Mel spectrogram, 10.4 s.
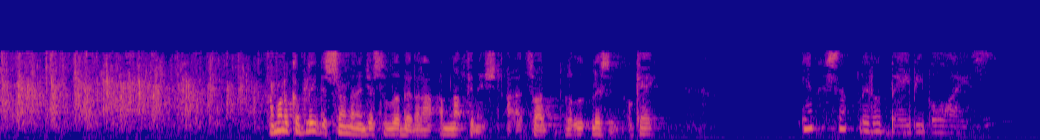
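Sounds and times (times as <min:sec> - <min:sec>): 
audience clapping: 0:00.0 - 0:03.8
speech: 0:02.7 - 0:06.7, 0:08.0 - 0:10.0.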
